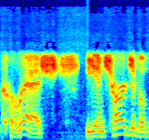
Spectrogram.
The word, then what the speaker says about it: Koresh: And the Hebrew pronunciation of Cyrus is Koresh.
